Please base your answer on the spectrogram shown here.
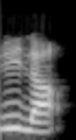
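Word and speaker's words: lit: T هنا لا تنطق. Il se prononce pas.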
